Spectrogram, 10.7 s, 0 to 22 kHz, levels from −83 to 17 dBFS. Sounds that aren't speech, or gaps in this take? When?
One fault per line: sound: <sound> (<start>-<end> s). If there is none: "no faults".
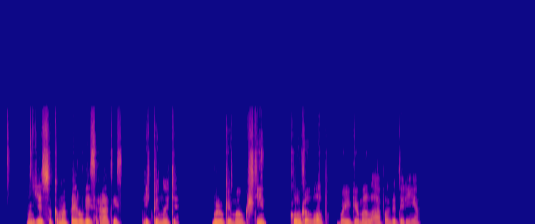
no faults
